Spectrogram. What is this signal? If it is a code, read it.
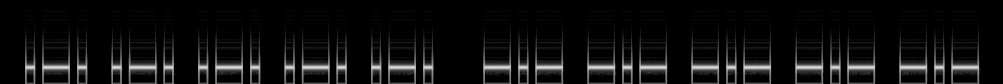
Morse code, heard as a keyed tone, about 14 wpm, 800 Hz. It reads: RRRRR KKKKK
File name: All Groups 1-minute Blocks / Groups@13 / RKPX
